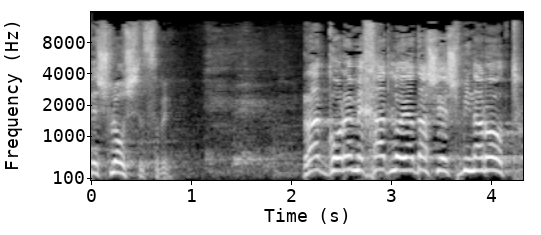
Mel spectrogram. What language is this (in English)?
Hebrew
